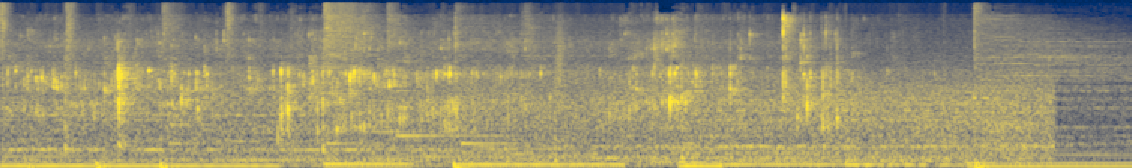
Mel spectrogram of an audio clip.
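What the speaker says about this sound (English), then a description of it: "And pour the green tea that we made earlier into it." Green tea trickles and splashes steadily into a glass over ice, lemon slices and mint leaves, over a low background hum, with a few small clinks along the way.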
